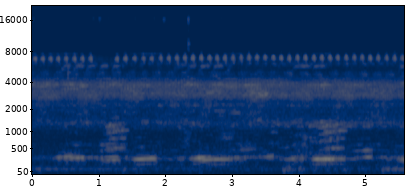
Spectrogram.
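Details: Continuous high insect buzz at home, punctuated by quick, regular piercing clicks, one brief break near the middle, and intermittent lower murmuring tones underneath.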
